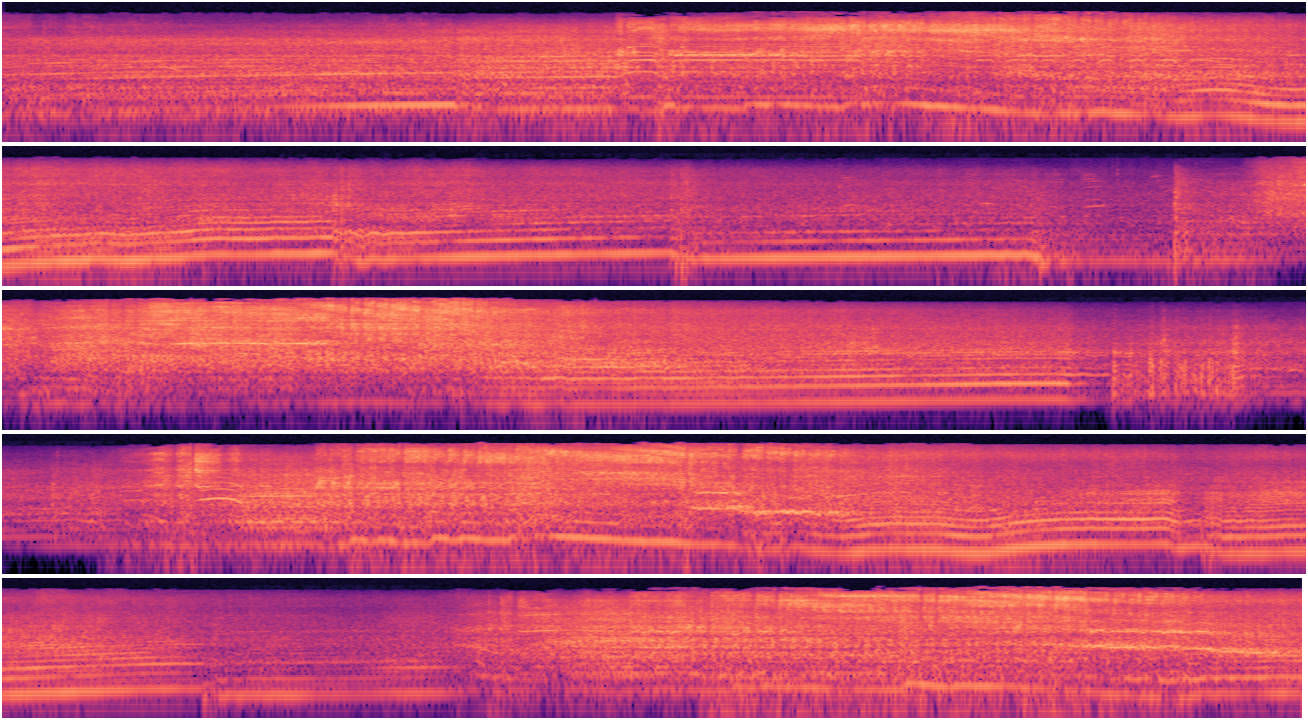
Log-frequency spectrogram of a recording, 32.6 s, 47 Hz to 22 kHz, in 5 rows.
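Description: Škoda Fabia R5 rally cars, one pass after another, each engine's revs dropping as the car slows and shifts down for a corner, then climbing in steps through the gears as it accelerates away. The sound changes abruptly twice between passes.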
